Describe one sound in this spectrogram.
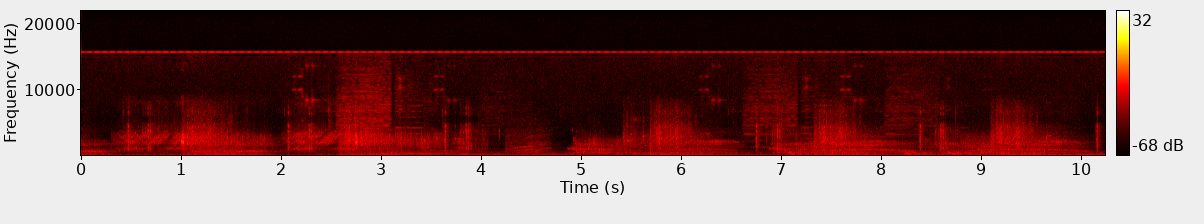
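Gunshots from a game blast in quick bursts.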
